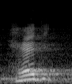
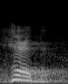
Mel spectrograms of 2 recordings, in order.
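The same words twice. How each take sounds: First: The final d is released strongly. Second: The final d is soft and barely heard. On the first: The speaker calls it wrong. "Você não fala had" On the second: The speaker calls it right. "O D é bem sutil, mas você pronuncia"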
